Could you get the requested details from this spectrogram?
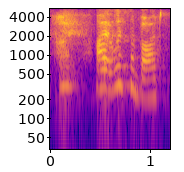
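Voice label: ingressive aye egressive aye it wasn a bad female; JIPA 2008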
